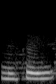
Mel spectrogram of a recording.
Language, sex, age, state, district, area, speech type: Hindi, female, 18-30, Rajasthan, Jodhpur, urban, conversation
